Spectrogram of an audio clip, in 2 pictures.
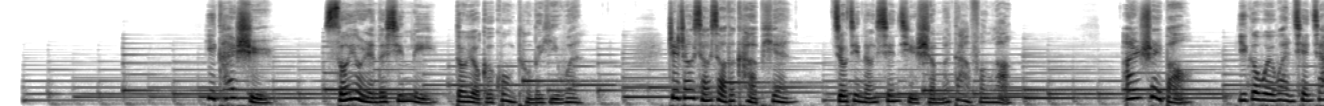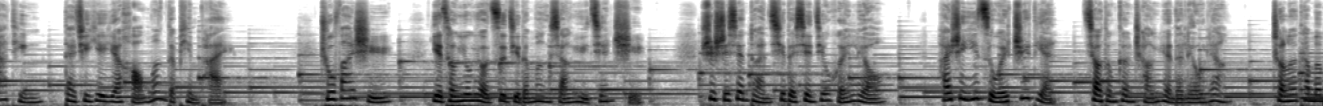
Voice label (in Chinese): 女 形象宣传; 走心企业形象片样音; 安睡宝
